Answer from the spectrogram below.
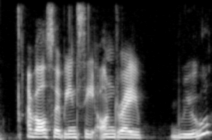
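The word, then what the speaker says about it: André Rieu: H I've also been to see Andre Ru, I think his name is pronounced. Ah, not Rio.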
